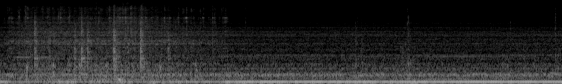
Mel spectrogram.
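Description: A sewing machine runs steadily at close range, stitching a box-style fabric face mask with a continuous humming whir and a few faint clicks near the start.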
